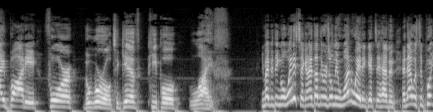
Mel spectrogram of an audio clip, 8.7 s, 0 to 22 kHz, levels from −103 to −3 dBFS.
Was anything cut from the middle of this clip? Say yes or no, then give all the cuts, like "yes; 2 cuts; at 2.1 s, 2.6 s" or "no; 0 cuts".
yes; 1 cut; at 5.1 s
